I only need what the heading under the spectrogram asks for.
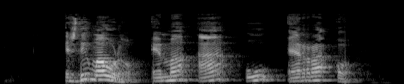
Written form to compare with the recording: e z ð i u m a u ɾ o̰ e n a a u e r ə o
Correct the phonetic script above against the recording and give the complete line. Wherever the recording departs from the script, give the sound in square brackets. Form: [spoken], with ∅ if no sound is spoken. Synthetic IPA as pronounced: e z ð i [w] m a [w] ɾ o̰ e [m] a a u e r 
